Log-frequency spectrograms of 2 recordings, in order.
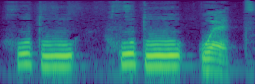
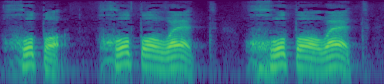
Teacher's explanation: بضم الطاء، خطو خطوات. أما ورش عن نافع فيقرأ بسكون الطاء مع القلقلة · Shown in: second take · خطى خطوات خطوات، يقرأ بسكون الطاء مع القلقلة.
